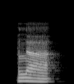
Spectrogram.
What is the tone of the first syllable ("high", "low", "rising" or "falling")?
low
